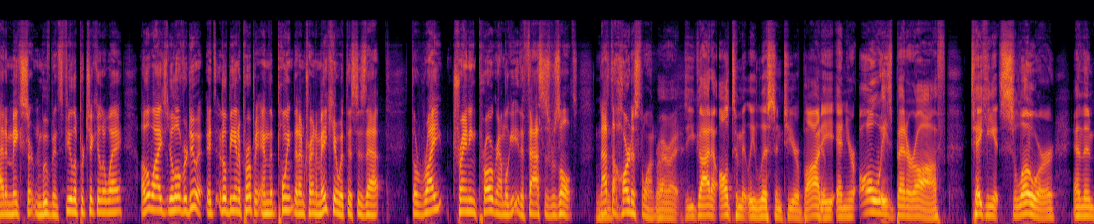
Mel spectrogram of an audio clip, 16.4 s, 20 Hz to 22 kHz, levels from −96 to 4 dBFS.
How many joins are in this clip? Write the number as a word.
three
